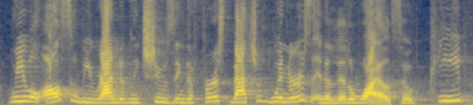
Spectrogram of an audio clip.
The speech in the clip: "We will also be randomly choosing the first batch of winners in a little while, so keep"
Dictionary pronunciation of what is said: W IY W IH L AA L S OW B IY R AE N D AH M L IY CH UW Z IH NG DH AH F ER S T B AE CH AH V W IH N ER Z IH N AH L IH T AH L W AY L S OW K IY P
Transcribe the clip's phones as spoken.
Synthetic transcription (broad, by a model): W IY W IH L AA L S OW B IY R AE N D AH M L IY CH UW Z IH NG DH AH F ER S T B AE CH AH V W IH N ER Z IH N AH L IH T L W AY L S OW K IY P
